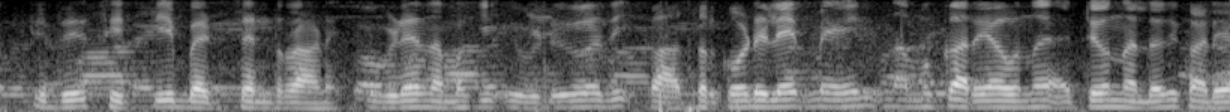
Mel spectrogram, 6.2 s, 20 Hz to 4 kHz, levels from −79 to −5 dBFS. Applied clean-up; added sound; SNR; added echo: none; none; none; none.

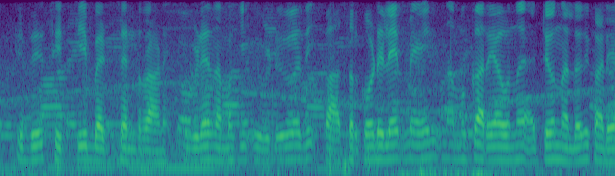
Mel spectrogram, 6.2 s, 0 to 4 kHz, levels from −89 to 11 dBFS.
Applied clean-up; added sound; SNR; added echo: none; Motorcycle / Dog; 14 dB; none.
